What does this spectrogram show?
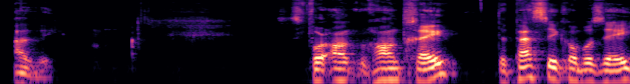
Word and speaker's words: avait: Even though there's a whole bunch of letters here, don't worry about them. It's still pronounced avait.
